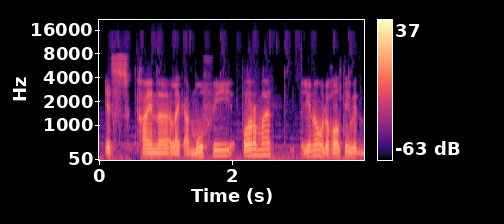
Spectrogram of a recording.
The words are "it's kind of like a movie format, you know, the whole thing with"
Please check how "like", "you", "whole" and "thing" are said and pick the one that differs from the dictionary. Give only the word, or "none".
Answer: thing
